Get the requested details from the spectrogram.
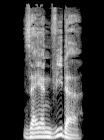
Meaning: first/third-person plural subjunctive II of wiedersehen
- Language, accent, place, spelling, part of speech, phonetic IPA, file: German, Germany, Berlin, sähen wieder, verb, [ˌzɛːən ˈviːdɐ], De-sähen wieder.ogg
